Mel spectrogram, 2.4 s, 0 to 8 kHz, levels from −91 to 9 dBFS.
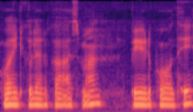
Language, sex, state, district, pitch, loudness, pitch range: Hindi, male, Himachal Pradesh, Shimla, 130 Hz, -17 LUFS, 125-135 Hz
